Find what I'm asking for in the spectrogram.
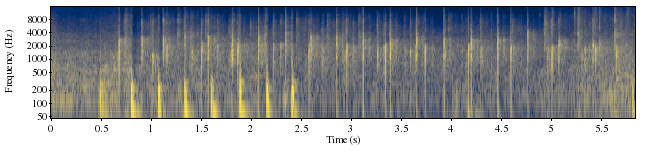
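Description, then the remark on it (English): An audience breaks into warm applause for a speaker at the end of a talk, many hands clapping in a dense, irregular patter that stays fairly steady for several seconds, with no one speaking over it. “I think we can give him a warm applause.”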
